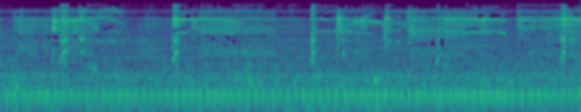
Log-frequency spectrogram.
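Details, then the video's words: Rainbow lorikeets calling in sharp, shrill screeches and chattering squeals, some brief and some drawn out, with irregular gaps and a constant low background hum. "Rainbow Lorikeet"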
